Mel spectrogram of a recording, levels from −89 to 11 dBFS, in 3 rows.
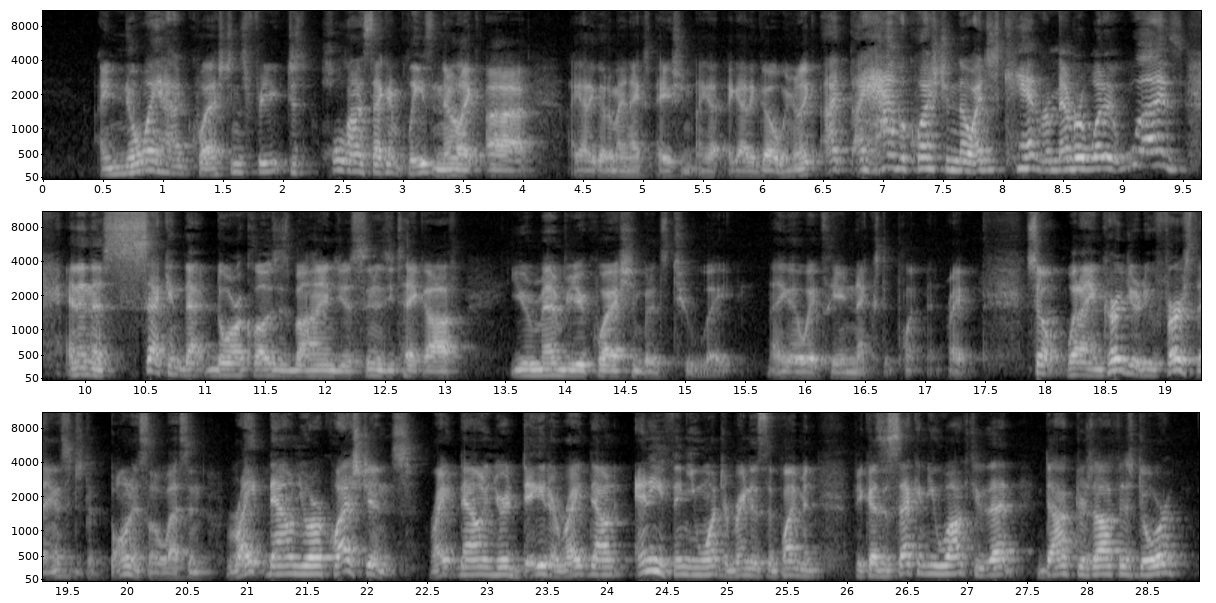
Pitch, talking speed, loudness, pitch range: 155 Hz, 250 wpm, -20 LUFS, 130-210 Hz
